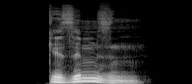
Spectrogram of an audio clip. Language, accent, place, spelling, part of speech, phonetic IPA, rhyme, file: German, Germany, Berlin, Gesimsen, noun, [ɡəˈzɪmzn̩], -ɪmzn̩, De-Gesimsen.ogg
- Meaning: dative plural of Gesims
